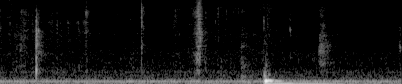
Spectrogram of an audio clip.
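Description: Faint clicks and rustles of cardboard trading cards being handled and sorted by hand, over a steady low hum. One short, loud, low thump comes about two-thirds of the way through.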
